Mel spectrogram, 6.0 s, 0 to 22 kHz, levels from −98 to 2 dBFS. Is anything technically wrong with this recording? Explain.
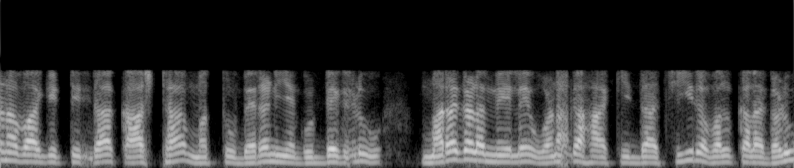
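Yes. The speech carries two faults.

G.729 codec, throughout: the audio has been squeezed through an 8 kbit/s G.729 speech coder. It discards the signal and resynthesises it from a vocal-tract filter, a pitch predictor and a handful of pulses per 10 ms frame, and passes nothing above 4 kHz. The damage is plainly audible. The speech sounds band-limited, slightly rough and synthetic, with an artificial texture in place of natural detail.

VoIP packet loss concealed by the speech codec, at 0.61 to 0.71 s, 2.59 to 2.70 s and 4.19 to 4.29 s: audio went missing for about 60 ms, 40 ms and 70 ms respectively. With nothing to decode, the decoder repeated its last pitch and filter settings at falling gain, so each gap is smeared into a fading buzz or coloured noise. Because every frame builds on the previous one, the disturbance runs on past the lost stretch, leaving the speech weak or distorted for tens of milliseconds or more each time.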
